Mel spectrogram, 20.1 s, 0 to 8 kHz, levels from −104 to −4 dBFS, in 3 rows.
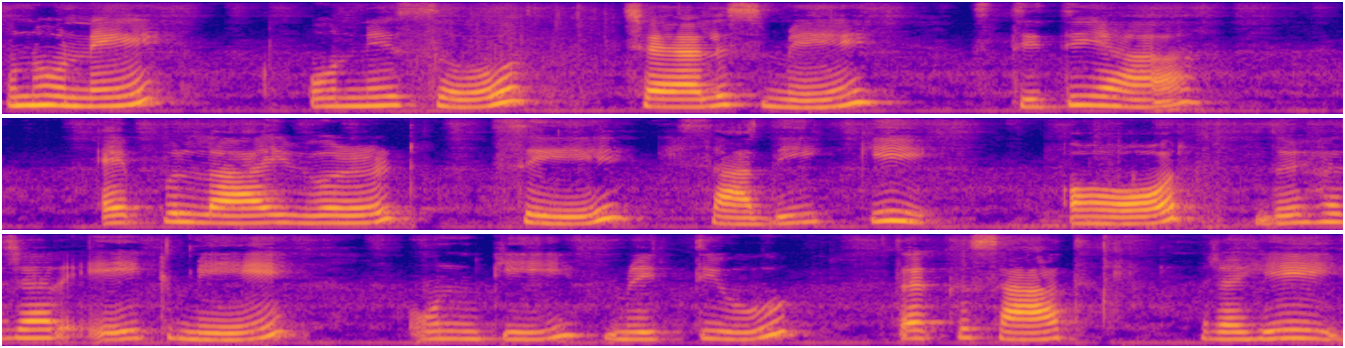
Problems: constant background noise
